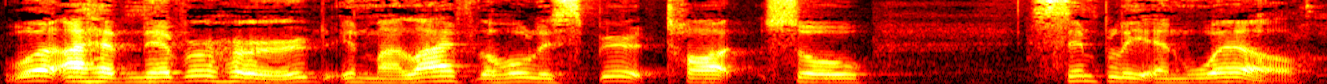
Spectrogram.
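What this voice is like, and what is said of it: Southern American accent. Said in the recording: “these accents that we have ... a southern accent”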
